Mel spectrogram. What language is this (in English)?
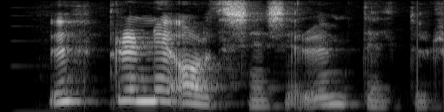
Icelandic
